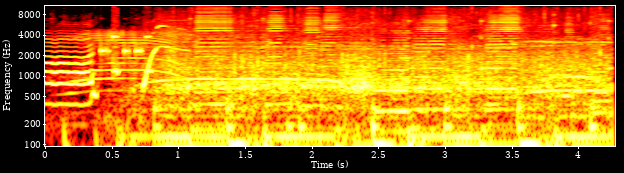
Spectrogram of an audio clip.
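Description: Background music with a repeating bass line, with a short rising tone under a second in; a woman's voice ends a sentence at the very start.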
